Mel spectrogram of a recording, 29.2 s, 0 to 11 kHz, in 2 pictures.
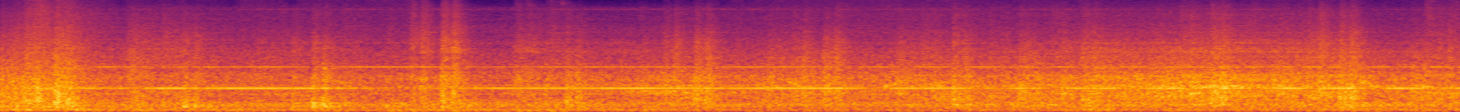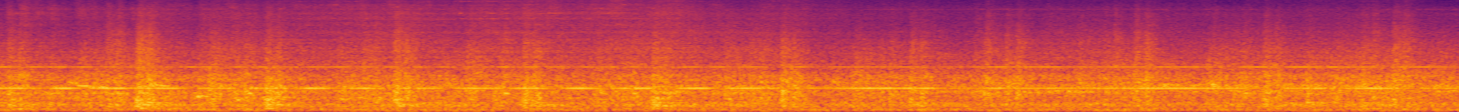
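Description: Interior running sound of an Odakyu 3000 series electric train at speed: a steady rumble of wheels on rail with scattered clicks over the rail joints. About a second in, a steady high whine sets in and holds level.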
